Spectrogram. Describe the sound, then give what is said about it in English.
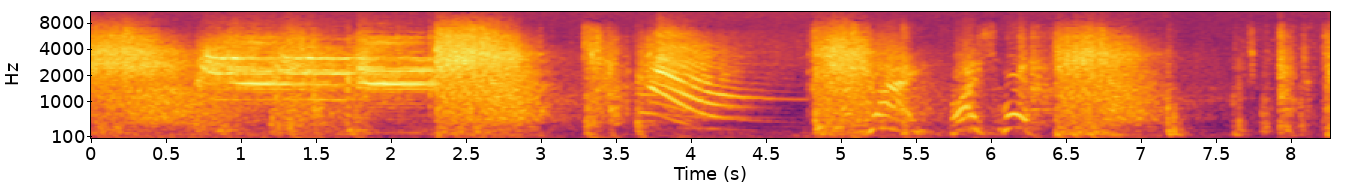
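Gunfire in a shootout on a walkway: many loud, sharp shots and heavy bursts, some in rapid clusters, mixed with voices and sweeping tonal sounds. “He notices this, but keeps firing.”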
